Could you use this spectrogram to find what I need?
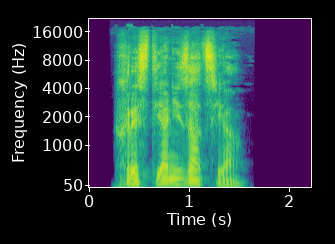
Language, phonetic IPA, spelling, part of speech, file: Polish, [ˌxrɨstʲjä̃ɲiˈzat͡sʲja], chrystianizacja, noun, Pl-chrystianizacja.ogg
